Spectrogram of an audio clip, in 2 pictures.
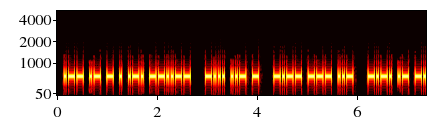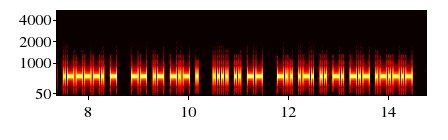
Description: Morse code, heard as a keyed tone, about 28 wpm, 600 Hz. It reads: WATER, BUT YOU CAN'T MAKE HIM DRINK.
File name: CW / Practice / EnglishSayings28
